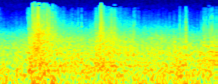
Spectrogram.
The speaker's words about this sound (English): guess when that green light goes off and you realize this is actually happening, as we crossed across the border, as there were illuminations in the sky, as there was quite a bit of rat-a-tat-tat associated with what sounds like fireworks, actually.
